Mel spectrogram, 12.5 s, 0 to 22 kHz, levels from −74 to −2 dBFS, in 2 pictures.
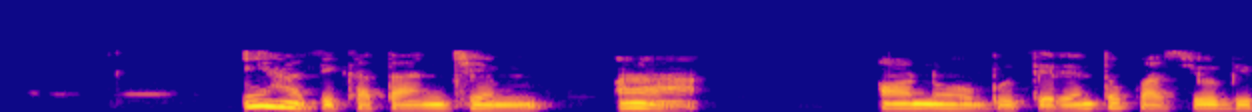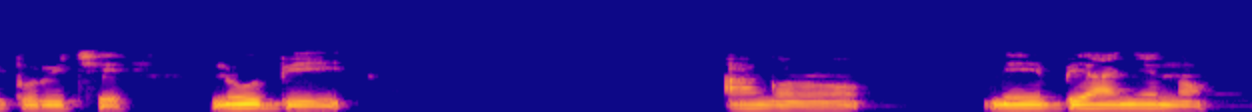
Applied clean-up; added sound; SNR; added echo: none; none; none; none.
